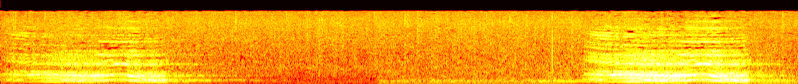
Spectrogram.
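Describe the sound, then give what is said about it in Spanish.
Two loud, drawn-out bellows from male deer in rut among the trees of a forest in autumn, one at the start and one near the end, deep and roaring, with steady rain pattering in between. “Los inconfundibles bramidos de los ciervos machos se escuchan entre los árboles.”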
